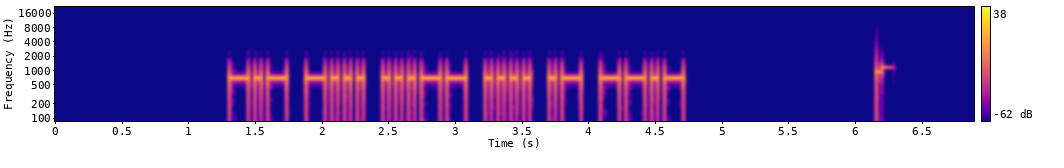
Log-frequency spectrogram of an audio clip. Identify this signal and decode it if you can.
Morse code, heard as a keyed tone, about 25 wpm, 700 Hz. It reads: KB3HAQ
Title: USA Call Signs Repeated 2x 25wpm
